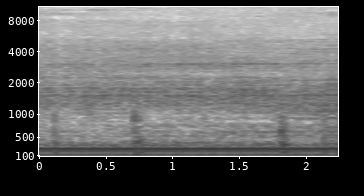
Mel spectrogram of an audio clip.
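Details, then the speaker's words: Chevy Spark that won't engage reverse or fifth; steady idle hum with loose, irregular chattering in neutral with clutch released, gone when clutch pressed or gear selected; owner suspects clutch release bearing, unconfirmed. "let's see as soon as i selected the gear again there the noise has gone away i know just clutching right there goes back again and clutch off"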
